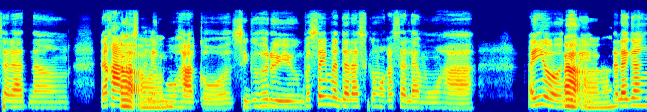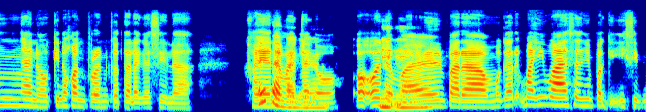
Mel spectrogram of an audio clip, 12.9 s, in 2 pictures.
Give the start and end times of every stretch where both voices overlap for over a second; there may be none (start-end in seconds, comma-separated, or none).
none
